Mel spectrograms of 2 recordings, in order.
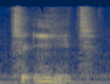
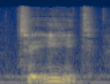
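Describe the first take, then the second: No difference in how they are said.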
